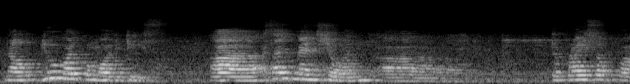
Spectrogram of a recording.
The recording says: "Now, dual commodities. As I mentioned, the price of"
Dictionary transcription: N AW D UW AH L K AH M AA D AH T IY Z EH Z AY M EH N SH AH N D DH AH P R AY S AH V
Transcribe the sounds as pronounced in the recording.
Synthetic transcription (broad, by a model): N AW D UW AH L K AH M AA D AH T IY S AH S AY M EH N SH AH N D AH P R AY S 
